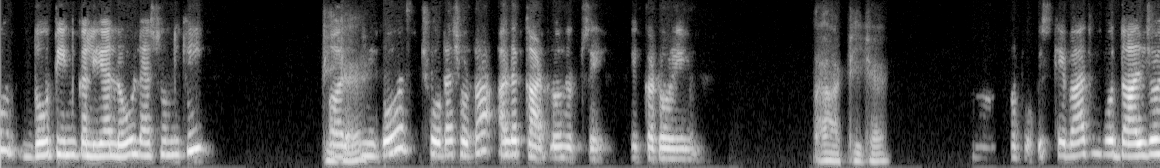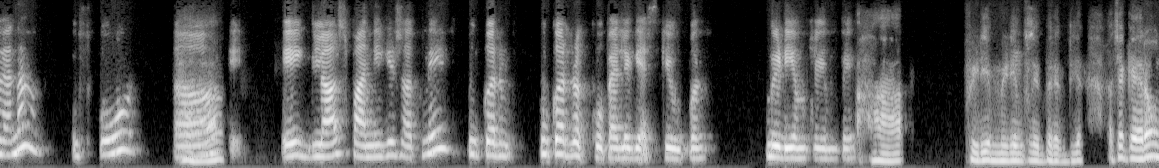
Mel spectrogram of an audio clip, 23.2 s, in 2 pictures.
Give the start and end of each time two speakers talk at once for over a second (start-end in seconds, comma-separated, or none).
none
